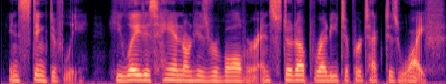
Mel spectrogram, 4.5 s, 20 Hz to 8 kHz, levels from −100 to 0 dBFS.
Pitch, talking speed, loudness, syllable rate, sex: 160 Hz, 215 wpm, -20 LUFS, 5.6 syllables/s, female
